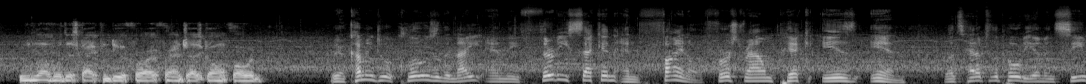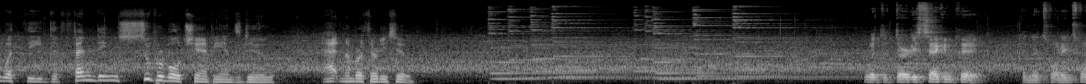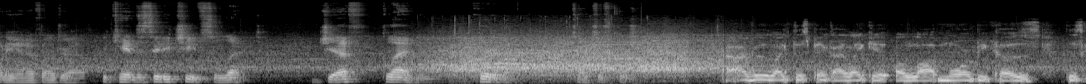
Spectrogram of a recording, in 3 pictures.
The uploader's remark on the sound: FBAS Mock NFL Draft 2020. Coming to you live from the draft.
